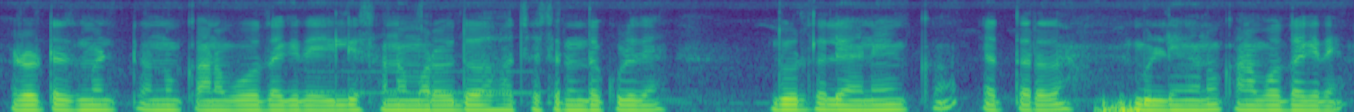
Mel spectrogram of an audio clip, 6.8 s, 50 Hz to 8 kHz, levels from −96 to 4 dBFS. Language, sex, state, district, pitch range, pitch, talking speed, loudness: Kannada, male, Karnataka, Raichur, 125-135 Hz, 130 Hz, 115 wpm, -17 LUFS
